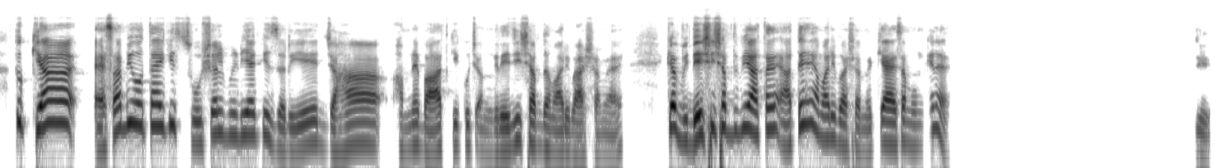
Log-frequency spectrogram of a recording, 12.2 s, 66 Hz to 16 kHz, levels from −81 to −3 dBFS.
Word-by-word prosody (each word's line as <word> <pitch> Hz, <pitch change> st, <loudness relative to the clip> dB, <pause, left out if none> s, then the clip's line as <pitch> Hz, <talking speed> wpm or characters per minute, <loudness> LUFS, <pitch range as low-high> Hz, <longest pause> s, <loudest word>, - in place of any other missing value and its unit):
तो, 300 Hz, -, +2 dB
क्या 255 Hz, +4 st, +8 dB, 0.5 s
ऐसा 225 Hz, -, +4 dB
भी 285 Hz, +4 st, 0 dB
होता 275 Hz, -1 st, 0 dB
है 265 Hz, -, +2 dB
कि 280 Hz, +2 st, -3 dB
सोशल 205 Hz, -, -5 dB
मीडिया 200 Hz, 0 st, -2 dB
के 195 Hz, 0 st, -7 dB
ज़रिए 135 Hz, +2 st, -5 dB
जहाँ 130 Hz, +5 st, -2 dB, 0.4 s
हमने 130 Hz, +3 st, -7 dB
बात 115 Hz, -, +1 dB
की 140 Hz, -, -10 dB
कुछ 140 Hz, 0 st, -12 dB
अंग्रेजी 120 Hz, +7 st, -5 dB
शब्द 140 Hz, -2 st, -1 dB
हमारी 115 Hz, -2 st, -5 dB
भाषा 100 Hz, +1 st, -6 dB
में 105 Hz, -, -14 dB
आए, -, -, -11 dB, 0.5 s
क्या 255 Hz, -, +9 dB
विदेशी 180 Hz, +9 st, +5 dB
शब्द 245 Hz, -3 st, +1 dB
भी 250 Hz, -, +2 dB
आता 235 Hz, -, -1 dB
हैं 245 Hz, -, -1 dB
आते 265 Hz, -, 0 dB
हैं, 285 Hz, -1 st, -1 dB
हमारी 180 Hz, -5 st, -2 dB
भाषा 135 Hz, -, -7 dB
में? 120 Hz, 0 st, -13 dB
क्या 155 Hz, -, +4 dB
ऐसा 160 Hz, +2 st, -2 dB
मुमकिन 140 Hz, -, -11 dB
है? -, -, -6 dB, 2.5 s
जी। -, -, -12 dB
160 Hz, 185 wpm, -21 LUFS, -, 2.5 s, क्या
